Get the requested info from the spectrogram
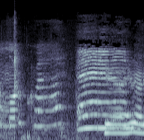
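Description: A young child singing a few held, high notes, stepping to a new pitch partway through, with a brief sharp click near the start.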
